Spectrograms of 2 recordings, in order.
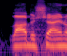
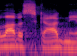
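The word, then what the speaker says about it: Labuschagne: how you pronounce it if we just go labor shane the c or the h is silent and the g is silent the c and g you can spell it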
